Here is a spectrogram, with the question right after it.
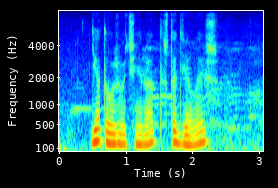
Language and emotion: Russian, neutral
